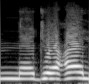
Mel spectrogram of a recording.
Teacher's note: قلقلہ کا معنی ہے حرف ساکن کو ہلانا، لہذا ہم حرف الجیم کو ہلاتے ہوئے یہ کلمہ کو ادا کریں گے. پھر حرف العین کو ہم حلق کے درمیان والے حصے سے پڑھیں گے. آخری میں لام کے نیچے زیر ہے لہذا ہم زیر کو ظاہر کریں گے.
